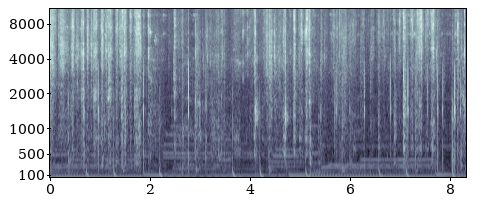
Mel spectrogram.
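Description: A knife chops through a whole shark on a cutting surface, giving repeated sharp, close thuds at an uneven pace, each knocking through a steady low background hum.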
